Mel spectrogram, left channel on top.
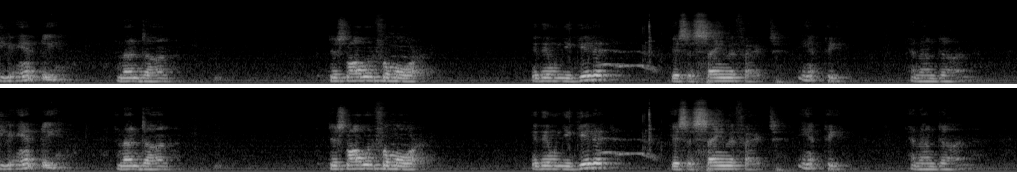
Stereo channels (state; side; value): normal; both; correlation 0.52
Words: empty and undone. Just longing for more. And then when you get it, it's the same effect. Empty and undone.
